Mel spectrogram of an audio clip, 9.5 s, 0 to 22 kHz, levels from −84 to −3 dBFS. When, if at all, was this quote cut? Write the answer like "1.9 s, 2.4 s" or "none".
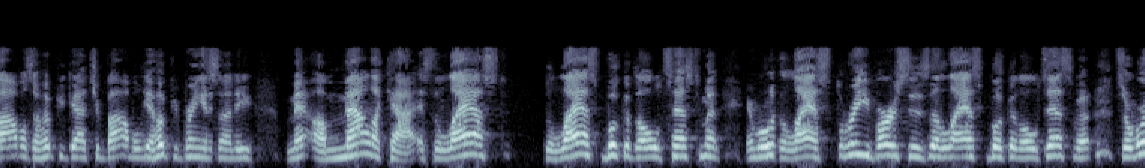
1.2 s, 1.7 s, 4.5 s, 6.4 s, 7.7 s

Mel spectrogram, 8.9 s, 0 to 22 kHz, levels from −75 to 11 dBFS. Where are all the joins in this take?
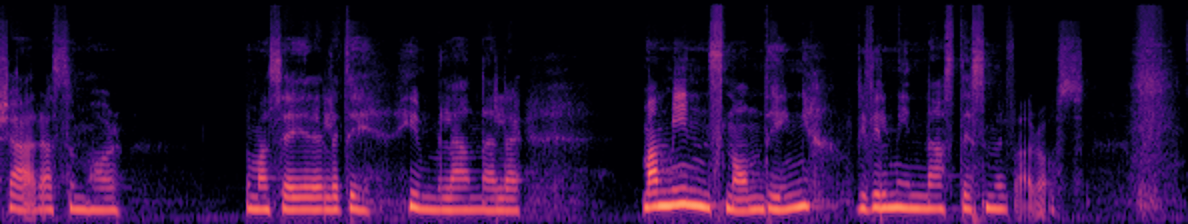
1.8 s, 2.6 s, 7.5 s

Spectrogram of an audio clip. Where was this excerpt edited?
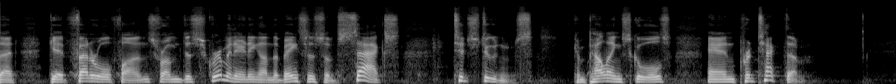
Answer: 4.7 s, 7.0 s

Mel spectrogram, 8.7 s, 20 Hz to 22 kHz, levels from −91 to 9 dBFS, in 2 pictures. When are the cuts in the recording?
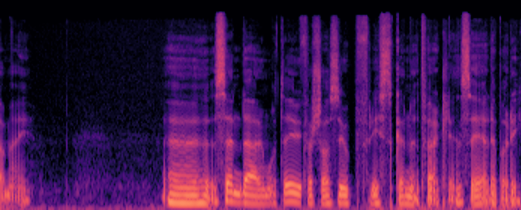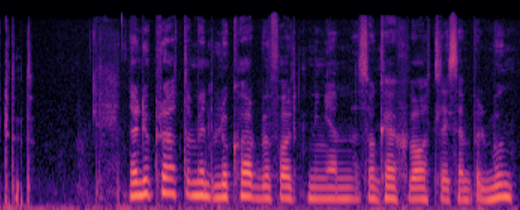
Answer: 2.5 s, 6.1 s, 7.7 s

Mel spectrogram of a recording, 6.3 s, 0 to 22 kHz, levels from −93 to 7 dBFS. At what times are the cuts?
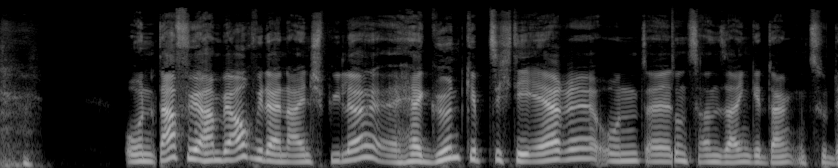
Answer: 1.2 s, 5.0 s

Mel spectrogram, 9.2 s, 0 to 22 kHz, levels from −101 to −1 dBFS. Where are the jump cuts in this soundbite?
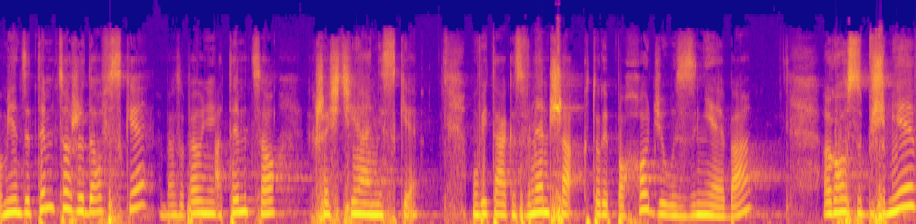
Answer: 1.5 s, 2.1 s, 5.8 s

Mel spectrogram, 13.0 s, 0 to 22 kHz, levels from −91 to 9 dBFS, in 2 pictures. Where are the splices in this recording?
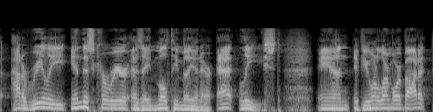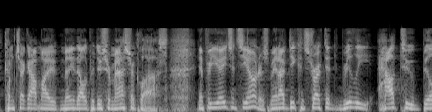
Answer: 5.3 s

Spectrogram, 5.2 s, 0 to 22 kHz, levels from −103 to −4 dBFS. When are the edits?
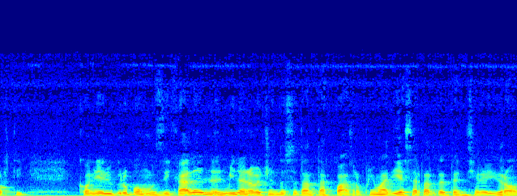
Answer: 4.2 s

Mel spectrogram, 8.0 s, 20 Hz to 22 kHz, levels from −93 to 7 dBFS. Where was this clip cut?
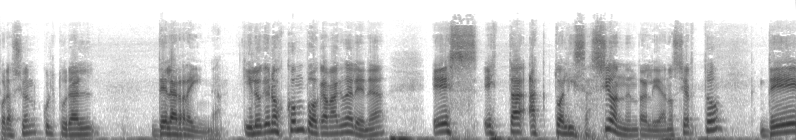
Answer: none

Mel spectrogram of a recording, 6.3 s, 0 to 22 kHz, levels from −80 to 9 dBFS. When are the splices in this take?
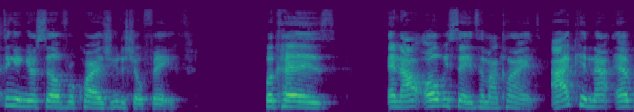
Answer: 1.3 s

